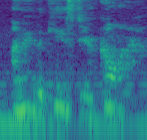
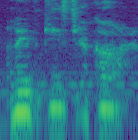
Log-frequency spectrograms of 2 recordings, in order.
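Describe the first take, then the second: First: Said in the usual way. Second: Urgent unvoiced whisper. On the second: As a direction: hiss the demand secretly. Repeated as a whisper.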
